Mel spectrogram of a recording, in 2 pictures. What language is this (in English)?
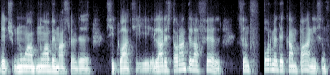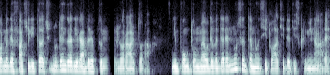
Romanian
